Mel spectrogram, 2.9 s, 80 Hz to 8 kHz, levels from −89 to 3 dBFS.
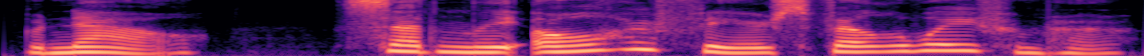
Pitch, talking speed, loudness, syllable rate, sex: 245 Hz, 210 wpm, -16 LUFS, 5.3 syllables/s, female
